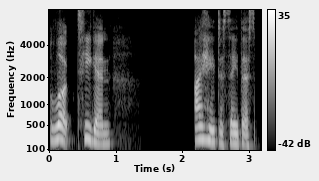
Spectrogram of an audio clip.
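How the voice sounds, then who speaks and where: A woman's voice: mid-range voice, slow, no echo, clean studio sound, natural voice. An actress playing a determined, level-headed young female detective in a video game, earnest and purposeful. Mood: serious, probing.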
